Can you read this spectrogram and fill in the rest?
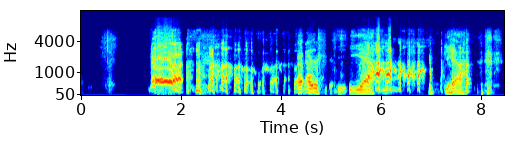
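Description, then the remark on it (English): A person mimics a raven's call with a loud, harsh, droning croak, followed by several more rough voiced croaks and chuckling sounds. “I feel like a raven's is a little more droning and narrow, like in sound.”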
